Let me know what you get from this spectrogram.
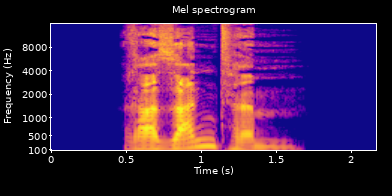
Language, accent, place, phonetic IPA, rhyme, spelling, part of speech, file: German, Germany, Berlin, [ʁaˈzantəm], -antəm, rasantem, adjective, De-rasantem.ogg
- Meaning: strong dative masculine/neuter singular of rasant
